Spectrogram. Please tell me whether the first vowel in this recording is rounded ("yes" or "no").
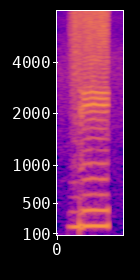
yes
